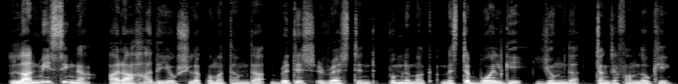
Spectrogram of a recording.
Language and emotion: Manipuri, neutral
